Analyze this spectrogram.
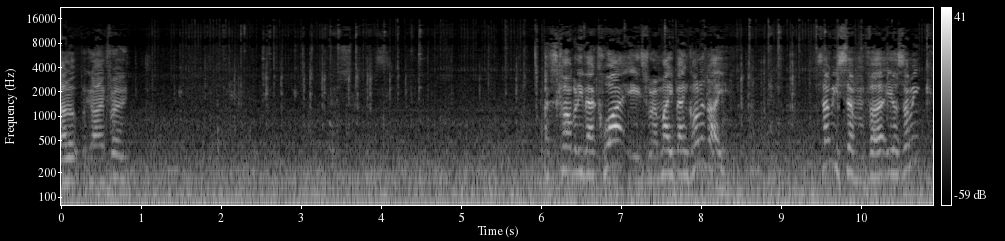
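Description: A car engine rumbles low and steady as the car drives along a road.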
